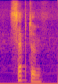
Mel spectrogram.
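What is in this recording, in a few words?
"septum", Dutch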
